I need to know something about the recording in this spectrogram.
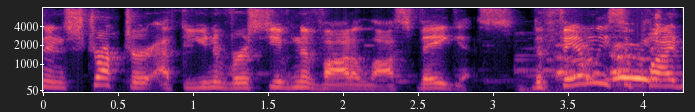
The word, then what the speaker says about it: Nevada: the cardinal sin what did I it's it's Nevada not n you have to learn how to mispronounce names correctly when you're if there's one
